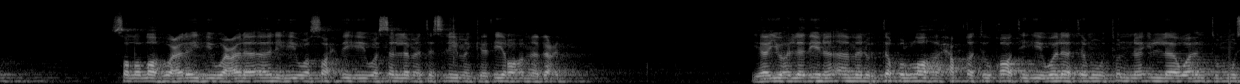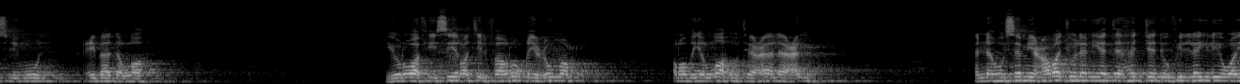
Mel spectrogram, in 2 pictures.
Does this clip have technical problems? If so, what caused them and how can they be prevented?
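Yes. Three blocks of digital silence, each 10 ms, hit at 4.36 s, 8.7 s and 12.29 s. The output likely went unfilled, and samples jumped to zero without fades, so each one is heard as a tick. On a waveform they show as flat gaps, and on a spectrogram as thin vertical broadband lines. Larger buffers or higher processing priority prevent this.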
